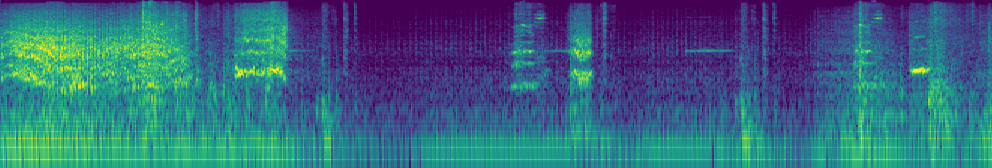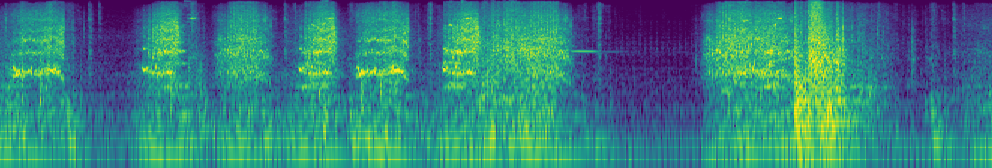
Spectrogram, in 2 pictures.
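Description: Car engine running and revving in quick repeated spurts with tyres squealing as the car and boat trailer are jerked back and forth, two to three spurts a second in the second half, and a loud burst near the end.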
